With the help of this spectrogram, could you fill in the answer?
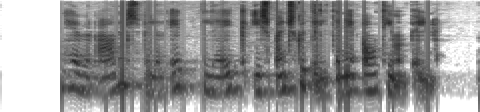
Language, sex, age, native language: Icelandic, female, 20-29, Icelandic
